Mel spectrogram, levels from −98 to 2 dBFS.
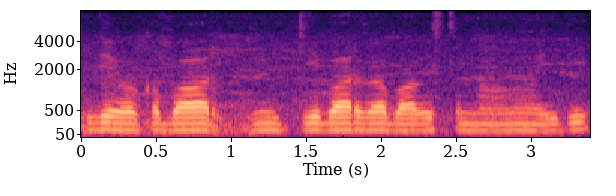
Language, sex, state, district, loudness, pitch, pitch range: Telugu, male, Andhra Pradesh, Sri Satya Sai, -16 LUFS, 115 Hz, 110-120 Hz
